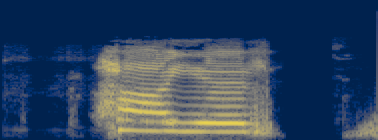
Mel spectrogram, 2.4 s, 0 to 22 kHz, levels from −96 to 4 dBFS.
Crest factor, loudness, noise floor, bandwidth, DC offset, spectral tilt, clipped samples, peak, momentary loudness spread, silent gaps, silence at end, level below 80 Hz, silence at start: 12 dB; -11 LUFS; -58 dBFS; 6.8 kHz; under 0.1%; -0.5 dB/octave; under 0.1%; 0 dBFS; 10 LU; 1.79-2.08 s; 0 s; -62 dBFS; 0.6 s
